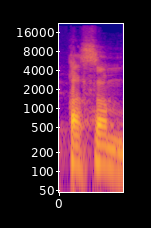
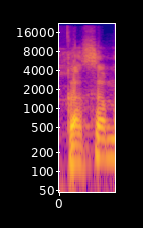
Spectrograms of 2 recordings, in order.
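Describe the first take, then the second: First: "कसम" with throaty q; careful Urdu "कसम" from the throat; correct pronunciation. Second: "कसम" with plain front k; everyday "कसम", no throaty q; common mispronunciation. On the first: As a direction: say "कसम" as qasam. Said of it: "कसम बोलें". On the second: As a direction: say "कसम" as kasam. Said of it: "ना बोलें". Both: Shown as a demonstration.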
